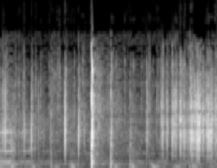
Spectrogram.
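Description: Firecrackers popping in a scattered run of small cracks, with one sharp, louder crack about a second in. Faint music plays underneath.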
